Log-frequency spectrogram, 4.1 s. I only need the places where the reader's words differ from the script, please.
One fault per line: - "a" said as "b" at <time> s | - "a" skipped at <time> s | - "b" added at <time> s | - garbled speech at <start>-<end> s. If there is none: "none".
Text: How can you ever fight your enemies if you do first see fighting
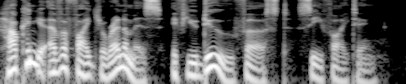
none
